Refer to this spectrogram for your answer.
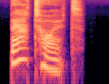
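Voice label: "Berthold", German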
